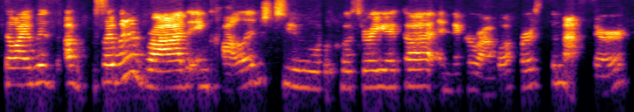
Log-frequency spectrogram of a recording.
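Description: A woman's voice: on the high side, normal speed, pushed and bright, low-quality recording. A woman in her twenties from New England, chatting casually as an interview guest and filling her speech with "like". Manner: chatty, uses "like" a lot, upbeat.

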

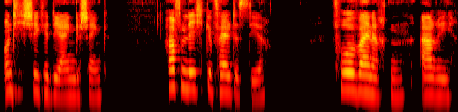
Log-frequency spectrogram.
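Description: A woman reading a gentle teenage boy's letter. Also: mid-range voice, a little slow, lightly acted. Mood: affectionate. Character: gentle teenage boy reading his own warm letter.

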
